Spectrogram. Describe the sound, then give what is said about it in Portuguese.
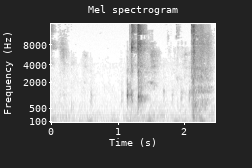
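Computer keyboard typing: a few faint, short bursts of clicky keystrokes separated by quiet gaps, with no voices. “Também vou digitar isso aqui agora.”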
